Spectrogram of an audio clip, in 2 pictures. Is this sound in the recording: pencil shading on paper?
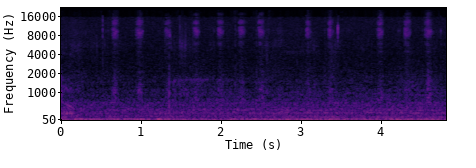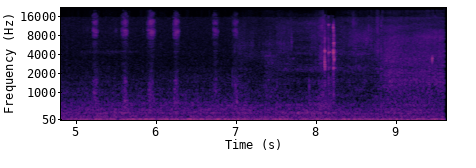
yes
